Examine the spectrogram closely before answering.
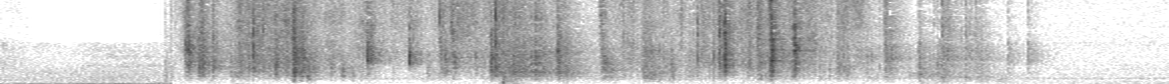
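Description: Papers rustle and crinkle close by.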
